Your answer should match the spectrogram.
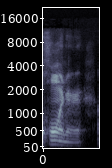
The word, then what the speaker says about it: Hoerner: So like nobody in baseball swings and misses less than Nico Hoerner among like at least 300 300 swings. He is the, am I saying that right? Yes. Nobody in baseball swings and misses less than Nico Hoerner.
